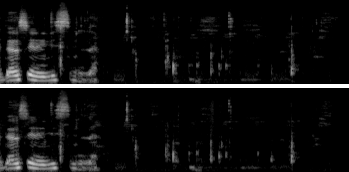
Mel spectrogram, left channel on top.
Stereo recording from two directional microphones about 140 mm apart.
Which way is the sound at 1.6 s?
20° left (ahead or behind).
